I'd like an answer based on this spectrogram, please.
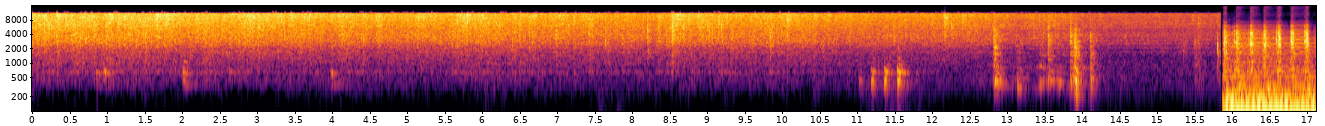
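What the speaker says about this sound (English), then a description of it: "We're just kind of cooking up the carrots and the onions right now." Carrots and onions sauté in a hot pan with a steady, close sizzle and hiss. Spatula scrapes and stirs come through near the end, just before a sudden loud burst.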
